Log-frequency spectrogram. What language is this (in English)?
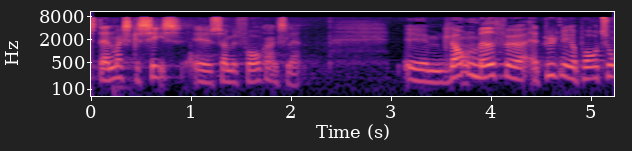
Danish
